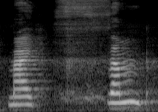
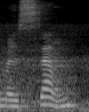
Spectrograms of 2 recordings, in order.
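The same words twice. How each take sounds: First: Thumb begins with a th sound, tongue between teeth. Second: Thumb begins with a t or s sound instead. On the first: The speaker calls it right. "tongue is coming" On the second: The speaker calls it wrong. "the tongue is not coming out"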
